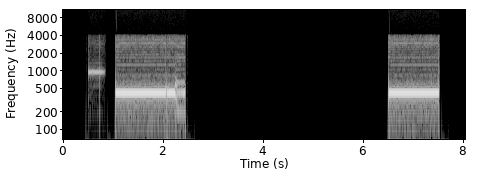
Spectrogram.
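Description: A telephone line plays tones while a call is transferred to a police service centre: a short faint beep, then a steady electronic tone lasting about a second and a half, a long silence, and a second identical tone.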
